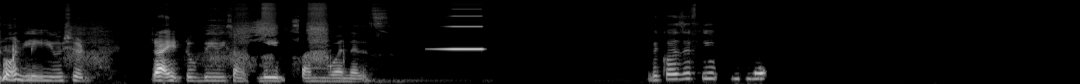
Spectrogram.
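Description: From 4.25 to 4.87 s, loudspeaker feedback squeal: a 2 kHz tone swells over a fraction of a second. It ends about 10 dB above the speech.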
